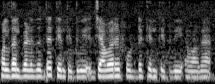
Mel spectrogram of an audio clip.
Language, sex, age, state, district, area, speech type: Kannada, female, 45-60, Karnataka, Vijayanagara, rural, spontaneous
